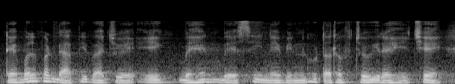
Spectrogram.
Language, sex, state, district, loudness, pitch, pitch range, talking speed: Gujarati, male, Gujarat, Valsad, -16 LUFS, 100 Hz, 90-105 Hz, 160 wpm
